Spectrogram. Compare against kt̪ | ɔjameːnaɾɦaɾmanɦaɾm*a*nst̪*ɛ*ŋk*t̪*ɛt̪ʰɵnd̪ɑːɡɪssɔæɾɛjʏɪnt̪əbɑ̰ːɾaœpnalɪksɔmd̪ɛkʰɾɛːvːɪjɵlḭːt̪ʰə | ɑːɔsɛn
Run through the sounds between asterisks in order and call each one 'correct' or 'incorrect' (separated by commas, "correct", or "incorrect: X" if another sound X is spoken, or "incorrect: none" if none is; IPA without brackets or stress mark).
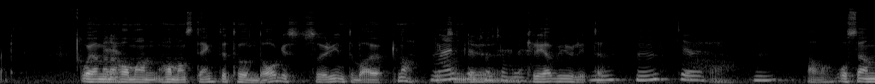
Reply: correct, correct, correct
